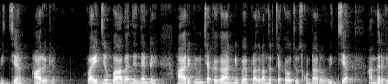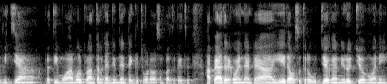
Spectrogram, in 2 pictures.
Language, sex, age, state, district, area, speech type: Telugu, male, 30-45, Andhra Pradesh, West Godavari, rural, spontaneous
